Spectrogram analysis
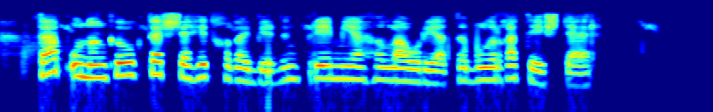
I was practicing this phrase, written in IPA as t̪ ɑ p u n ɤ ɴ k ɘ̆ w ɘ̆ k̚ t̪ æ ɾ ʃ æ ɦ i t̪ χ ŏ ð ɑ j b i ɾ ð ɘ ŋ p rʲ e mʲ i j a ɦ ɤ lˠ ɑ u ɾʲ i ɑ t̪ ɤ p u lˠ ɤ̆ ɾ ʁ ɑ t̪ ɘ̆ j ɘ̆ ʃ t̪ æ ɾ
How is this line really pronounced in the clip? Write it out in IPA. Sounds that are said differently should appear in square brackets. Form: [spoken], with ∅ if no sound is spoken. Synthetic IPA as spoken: t̪ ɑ p u n ɤ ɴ k ɘ̆ w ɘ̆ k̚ t̪ æ ɾ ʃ æ ɦ i t̪ χ ŏ ð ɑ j b i ɾ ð ɘ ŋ p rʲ e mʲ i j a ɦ ɤ lˠ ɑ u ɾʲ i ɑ t̪ ɤ [b] u lˠ ɤ̆ ɾ ʁ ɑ t̪ ɘ̆ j ɘ̆ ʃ t̪ æ ɾ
